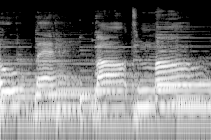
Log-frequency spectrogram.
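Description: Folk song: a man singing a verse over acoustic guitar.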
